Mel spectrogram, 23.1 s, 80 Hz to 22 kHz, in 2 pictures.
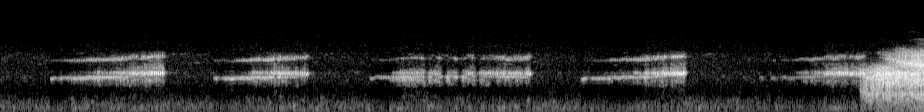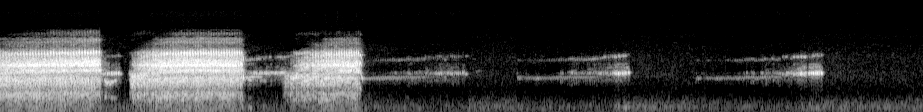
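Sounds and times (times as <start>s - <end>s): thin owl calls: 0.6s - 3.9s, 4.6s - 8.6s, 9.5s - 19.5s, 20.2s - 21.9s
barn owls screeching: 9.9s - 17.4s.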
